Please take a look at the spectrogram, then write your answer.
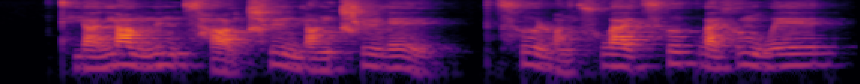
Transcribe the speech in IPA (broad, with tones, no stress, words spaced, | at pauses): t̪ʰjä˧˥ljɑ˥˧ʊ̯ n̪y˥˩n t͡sʰɑ̰˨˩ʊ̯t͡ɕʰy˥˩ n̪jɑ˧˥ŋt͡ɕʰy˥˧le˥˩ɪ̯ | t͡sʰɹ̩˥˩ɻwɑ˩ŋt͡sʰwa˥˩ɪ̯ t͡sʰɹ̩˥kwa˨ɪ̯xʊ˥˩ŋ we˥ɪ̯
